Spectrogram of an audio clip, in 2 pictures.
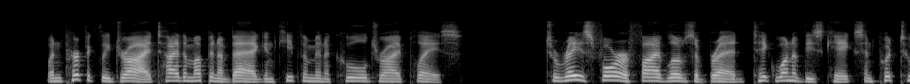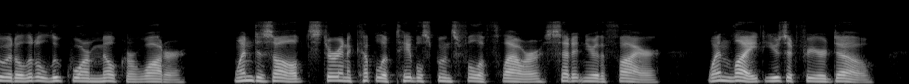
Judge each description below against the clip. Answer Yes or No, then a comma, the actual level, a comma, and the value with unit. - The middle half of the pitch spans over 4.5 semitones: No, average, 3.6 semitones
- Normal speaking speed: No, fast, 210 wpm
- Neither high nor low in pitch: Yes, medium, 145 Hz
